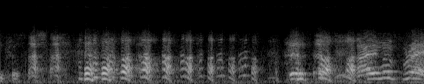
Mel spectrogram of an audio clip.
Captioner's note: laughter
